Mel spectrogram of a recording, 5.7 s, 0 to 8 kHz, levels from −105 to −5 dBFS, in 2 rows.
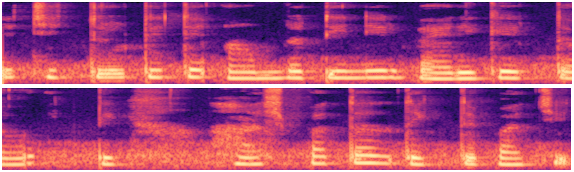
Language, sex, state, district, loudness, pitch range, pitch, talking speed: Bengali, female, West Bengal, Alipurduar, -15 LUFS, 225-260 Hz, 240 Hz, 105 wpm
